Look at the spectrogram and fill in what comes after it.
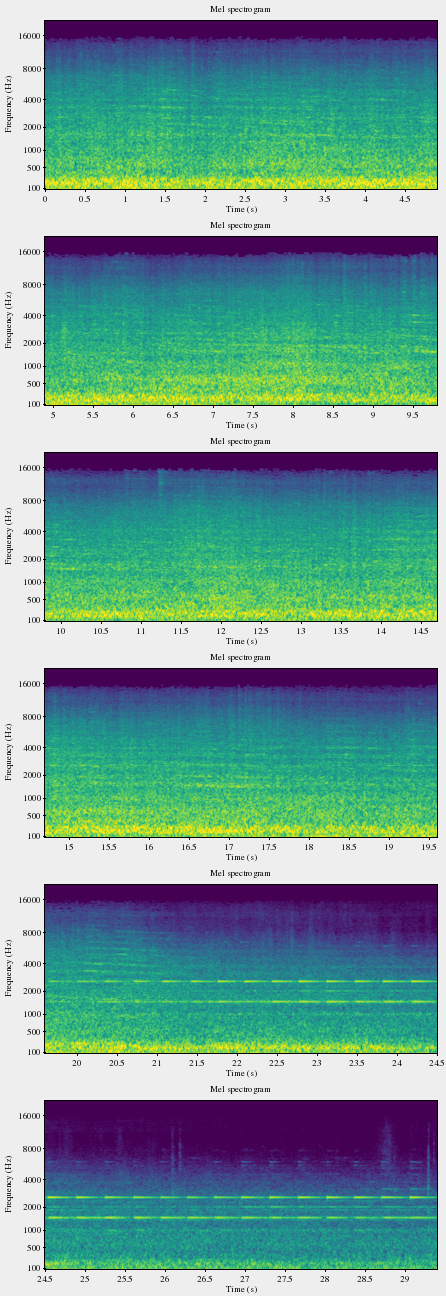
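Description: Freight train passing at speed: the steady rumble and clickety-clack of hopper and tank cars rolling over the rails, fading over the last third as the train draws away. A steady high whine comes in about two-thirds of the way through.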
